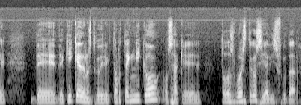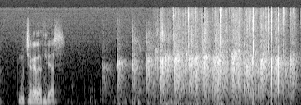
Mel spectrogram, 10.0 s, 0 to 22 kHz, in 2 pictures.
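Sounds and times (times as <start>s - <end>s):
audience applauding: 6.7s - 10.0s.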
